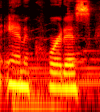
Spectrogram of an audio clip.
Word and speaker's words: Anacortes: and I'm a real estate expert here in anoris and that's how it's actually pronounced and I help buyers buy homes and sellers sell homes here and today we are covering the vibe of anoris Washington so as we cover the vibe of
